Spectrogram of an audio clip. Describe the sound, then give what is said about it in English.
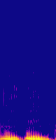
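A voice imitates a fish swimming in the ocean with two wavering, gargly glides that slide downward in pitch, loud and alone, ending in a brief throaty burst. “That was supposed to be a fish noise, so if you heard a Wookiee or a dying cat or something like that, I apologize, but that was supposed to be a fish like swimming in the ocean”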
